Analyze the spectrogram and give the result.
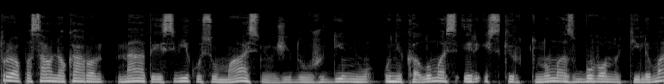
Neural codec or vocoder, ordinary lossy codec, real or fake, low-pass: none; MP3, 48 kbps; real; 14.4 kHz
